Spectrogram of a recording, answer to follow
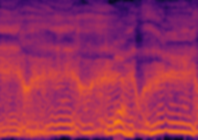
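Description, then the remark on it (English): A voice imitates the sick-duck-like noise a vintage Dragon Walker toy makes when squeezed, a loud, nasal, wordless warble that bends up and down in pitch in a few drawn-out swoops over about two and a half seconds. “It makes like a duck. That's nice. Yeah. Was that a duck sound? Like a sick duck.”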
